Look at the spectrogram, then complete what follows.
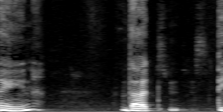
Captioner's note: speaking French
